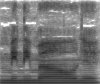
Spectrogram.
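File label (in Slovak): "minimálne", Slovak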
